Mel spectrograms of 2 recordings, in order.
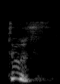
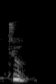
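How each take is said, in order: First: The final S sound is pronounced. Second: The final S sound is silent. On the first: The word ends the sentence. "When it comes at the end of the sentence, you say nous tous" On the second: The word comes before other words. "The S will be silent"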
